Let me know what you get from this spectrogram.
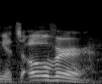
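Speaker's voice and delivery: yelling, shouting. Voicing a character who shoves another to the ground: yelling. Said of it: "I'm yelling".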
